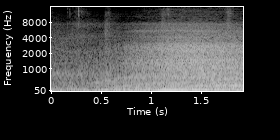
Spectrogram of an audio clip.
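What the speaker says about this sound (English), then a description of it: "Pardon the forklift noise." A low forklift engine rumble building and holding steady nearby in a marina, like heavy machinery working close by.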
